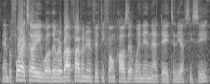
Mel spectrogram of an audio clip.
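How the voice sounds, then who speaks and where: A man presents informally to a workshop in a live room. His pitch is average for a man, and clear background noise sits behind his talk. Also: steady tone, quick pace, a little mellow. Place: indoor workshop room with an audience. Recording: noisy live room recording.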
